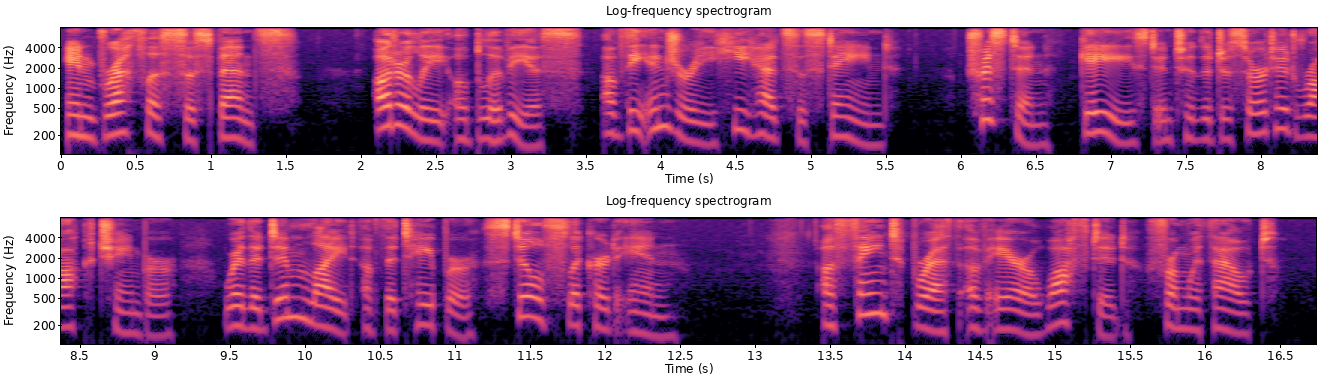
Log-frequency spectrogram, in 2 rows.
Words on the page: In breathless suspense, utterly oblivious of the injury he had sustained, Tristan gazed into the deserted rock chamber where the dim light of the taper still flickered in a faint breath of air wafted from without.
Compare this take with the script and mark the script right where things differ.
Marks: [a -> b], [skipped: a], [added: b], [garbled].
In breathless suspense, utterly oblivious of the injury he had sustained, Tristan gazed into the deserted rock chamber where the dim light of the taper still flickered in a faint breath of air wafted from without.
